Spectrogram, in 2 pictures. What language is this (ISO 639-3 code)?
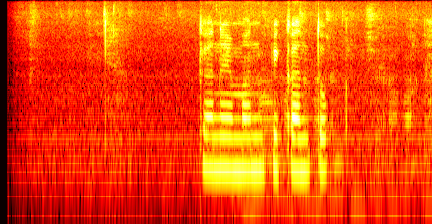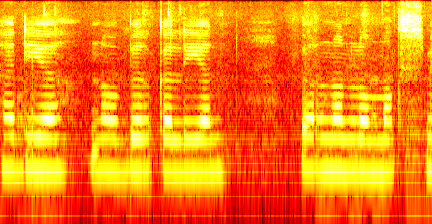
jav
